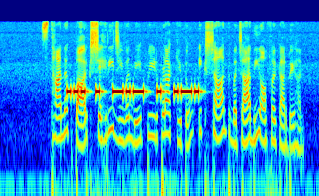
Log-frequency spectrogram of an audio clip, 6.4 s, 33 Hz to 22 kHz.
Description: Morse code, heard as a keyed tone, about 17 wpm, 1050 Hz, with room echo and speech in Punjabi. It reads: SEKER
